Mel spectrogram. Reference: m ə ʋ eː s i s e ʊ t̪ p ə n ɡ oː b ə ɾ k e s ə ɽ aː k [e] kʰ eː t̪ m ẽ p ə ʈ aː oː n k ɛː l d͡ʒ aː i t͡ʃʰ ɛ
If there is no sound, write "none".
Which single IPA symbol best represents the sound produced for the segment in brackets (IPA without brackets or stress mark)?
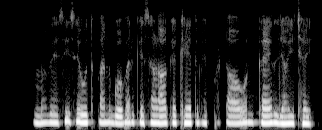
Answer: e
